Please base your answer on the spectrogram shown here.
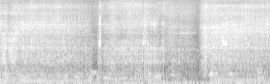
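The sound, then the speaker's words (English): A voice imitates a small child with a cold breathing through a blocked nose: loud, continuous snuffling, snore-like nasal breaths with a rough, buzzing tone, broken into a few long stretches. “if she got a cold, she wouldn't just open her mouth and breathe through her mouth like you and I do. She would breathe like this.”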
